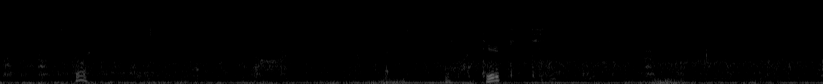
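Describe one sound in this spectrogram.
A dog's claws patter on the asphalt as it runs.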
